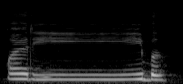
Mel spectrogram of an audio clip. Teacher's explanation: را جو ہے وہ کسرہ کے ساتھ ہے تو اس کو لائٹ ادا کیا جائے گا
